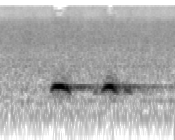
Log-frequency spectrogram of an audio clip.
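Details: A wild owl near a rural house in Japan, at night in spring on a cold night with few insects or frogs, gives two low, soft hoots about half a second apart, each with a trailing tail, over a stream's hiss.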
